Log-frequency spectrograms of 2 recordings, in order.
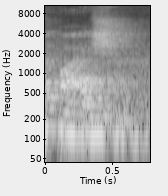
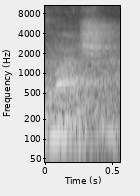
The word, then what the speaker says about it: Pison: Que aparece na nossa Bíblia escrita como Pison, se pronuncia Paixão. Paixão quer dizer Pison em português, tá? A pronúncia do rio Pison em inglês é Paixão.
